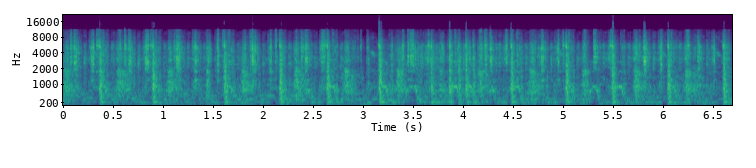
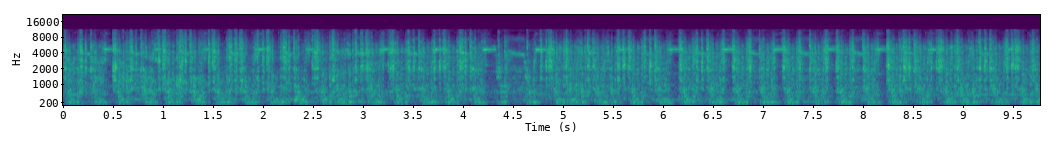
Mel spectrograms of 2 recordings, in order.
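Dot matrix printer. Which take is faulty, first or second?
first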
